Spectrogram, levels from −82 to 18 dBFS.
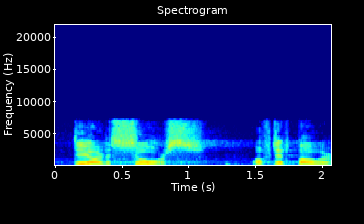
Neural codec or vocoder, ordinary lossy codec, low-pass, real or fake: codec, 16 kHz, 16 kbps, FunCodec, trained on Chinese and English, 50 frames a second; none; 7.2 kHz; fake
